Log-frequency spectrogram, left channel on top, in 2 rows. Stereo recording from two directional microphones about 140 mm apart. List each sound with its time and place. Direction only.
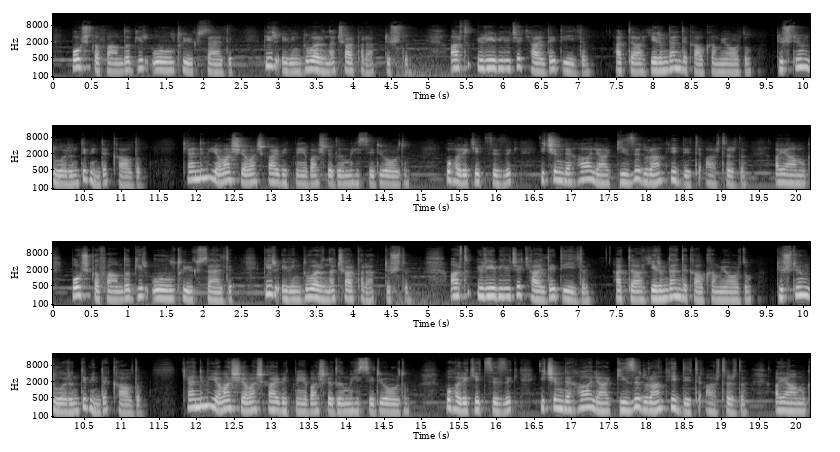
0.2 s speech: 35° right (ahead or behind)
